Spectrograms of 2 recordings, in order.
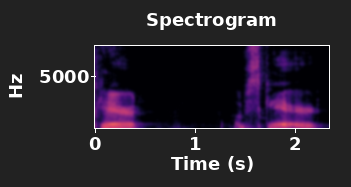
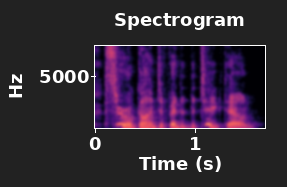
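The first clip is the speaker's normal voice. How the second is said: excited call; 6 semitones higher, 9 dB louder, faster than usual. Real, not acted. Takedown defended live.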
